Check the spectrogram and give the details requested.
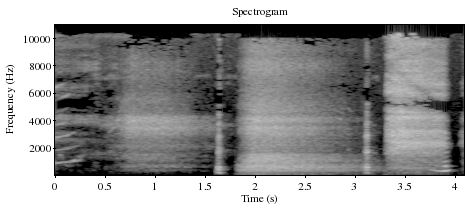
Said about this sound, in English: And then did you hear my breathing in the echo?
